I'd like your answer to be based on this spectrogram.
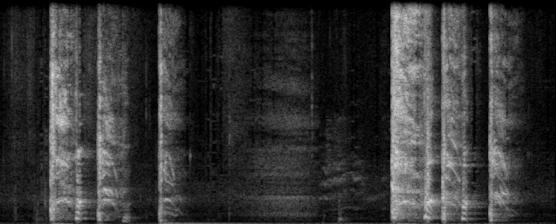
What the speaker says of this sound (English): I just had like a coughing attack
